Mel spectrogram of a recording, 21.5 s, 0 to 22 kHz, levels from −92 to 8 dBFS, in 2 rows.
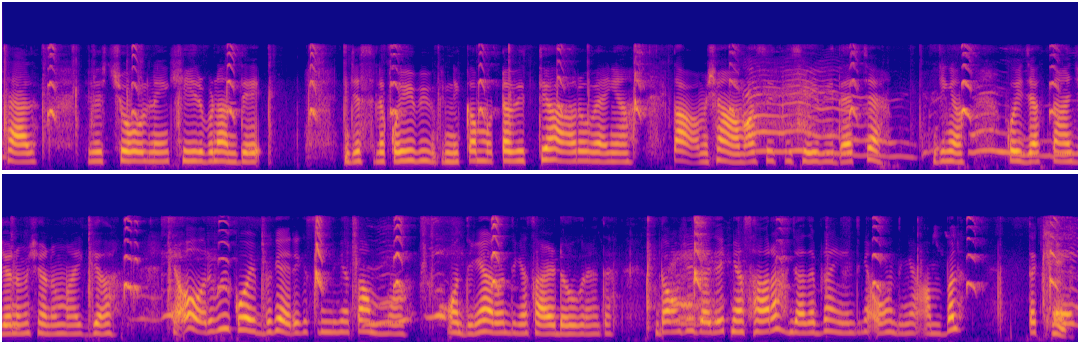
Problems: background sounds at intervals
